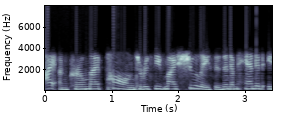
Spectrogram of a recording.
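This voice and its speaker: A woman speaks at a moderate pace in an unremarkable speaking voice. Her pitch is medium, with ordinary pitch variation. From Northern Ontario, Canada. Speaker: spoken word poet. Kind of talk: spoken word poetry performance.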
